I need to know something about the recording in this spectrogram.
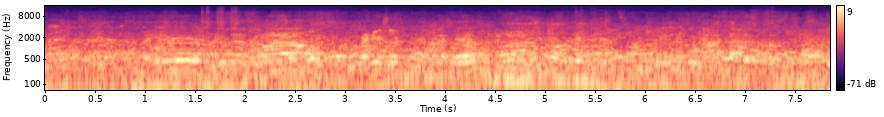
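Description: A crowd of men and women chatters.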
